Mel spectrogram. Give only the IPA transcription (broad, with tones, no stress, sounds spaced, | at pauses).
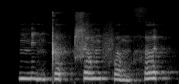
n ḭ˧˨ ŋ t̪ ə˨˩ p̚ s ə˧ m f ə˧˩ m h ə˦˥ t̚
